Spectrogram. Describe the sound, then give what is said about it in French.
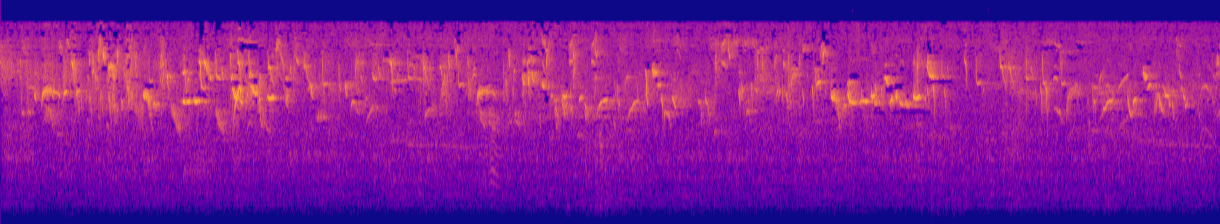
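A dense chorus of high, twittering birdsong fills a forest ambience, with many overlapping chirps and trills at a steady, moderate level throughout and a faint insect-like hum beneath. “Ils traversèrent des forêts denses,”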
